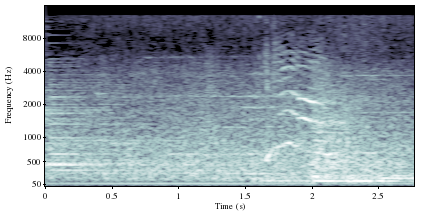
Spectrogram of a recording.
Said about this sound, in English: it's like a mutant cat, and it tears the fuck out of this guy that's trying to get it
